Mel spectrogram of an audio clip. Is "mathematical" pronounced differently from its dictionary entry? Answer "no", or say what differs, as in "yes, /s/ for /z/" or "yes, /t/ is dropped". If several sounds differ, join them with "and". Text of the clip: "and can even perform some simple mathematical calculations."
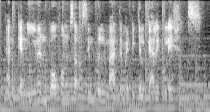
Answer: yes, /t/ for /θ/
